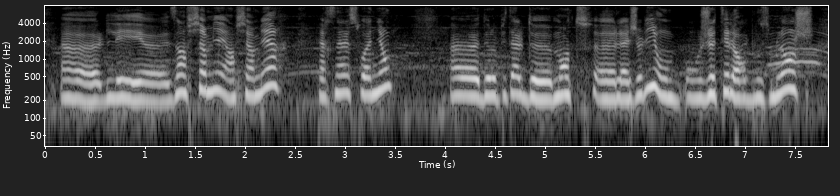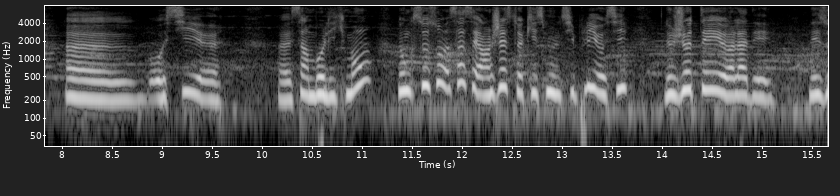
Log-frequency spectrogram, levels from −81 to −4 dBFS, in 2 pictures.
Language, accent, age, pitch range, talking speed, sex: French, French, 30-49, 225-285 Hz, 155 wpm, female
